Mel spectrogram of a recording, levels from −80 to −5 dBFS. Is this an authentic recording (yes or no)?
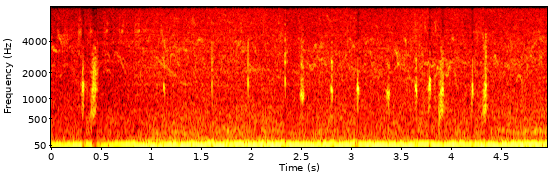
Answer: no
